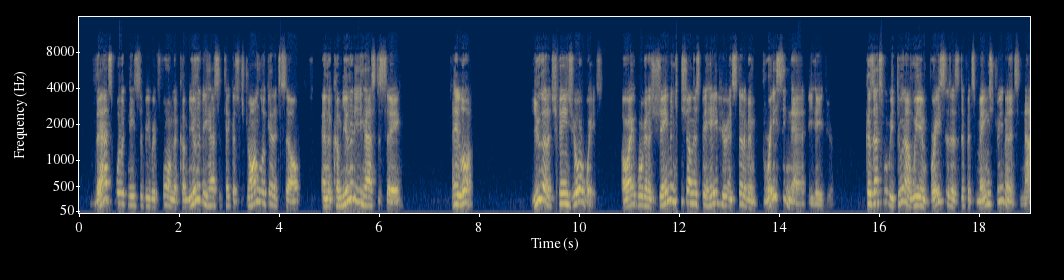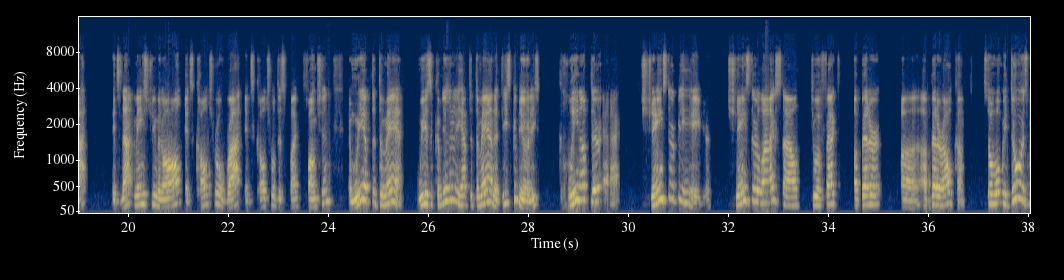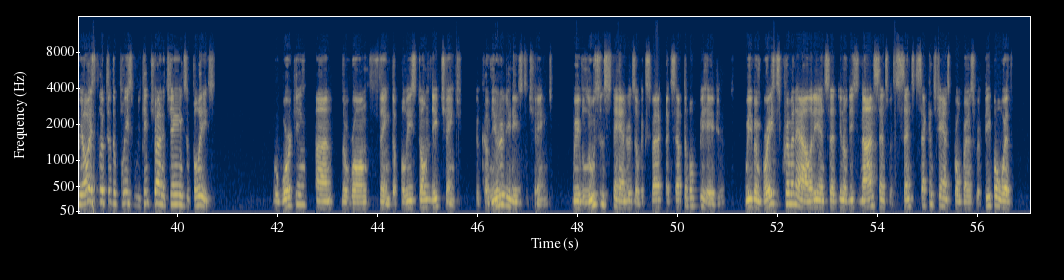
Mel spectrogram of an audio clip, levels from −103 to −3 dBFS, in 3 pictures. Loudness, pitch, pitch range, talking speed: -28 LUFS, 175 Hz, 140-220 Hz, 170 wpm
